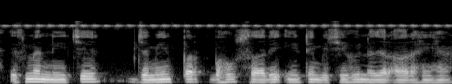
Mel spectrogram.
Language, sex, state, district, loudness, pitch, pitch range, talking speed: Hindi, male, Uttar Pradesh, Lalitpur, -16 LUFS, 110 Hz, 105-120 Hz, 170 wpm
